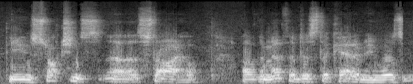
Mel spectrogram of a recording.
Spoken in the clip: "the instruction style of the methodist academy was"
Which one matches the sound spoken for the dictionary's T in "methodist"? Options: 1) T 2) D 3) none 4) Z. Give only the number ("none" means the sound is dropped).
1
